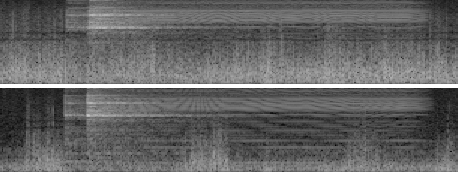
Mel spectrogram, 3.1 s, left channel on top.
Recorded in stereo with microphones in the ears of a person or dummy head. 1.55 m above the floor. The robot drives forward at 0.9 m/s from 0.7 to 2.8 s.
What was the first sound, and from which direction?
A clink, 65° right (ahead or behind).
